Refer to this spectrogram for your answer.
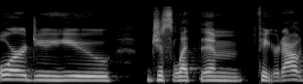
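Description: A woman's medium-pitched voice in an animated tone, on a very clean recording with a silent background. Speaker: podcast host interviewer. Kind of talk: casual interview chat. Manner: animated, laughs often.

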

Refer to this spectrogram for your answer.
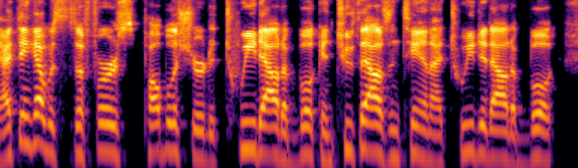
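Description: The speaker has an American accent. The pace is moderate and the intonation fairly even. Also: man. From Oklahoma, US. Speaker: book publisher. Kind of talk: interview. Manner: repeats words, occasional stumbles.

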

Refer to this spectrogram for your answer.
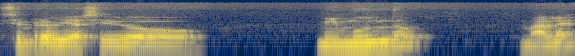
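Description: At a fairly slow pace, a man with an unremarkable speaking voice talks at a medium pitch with ordinary variation. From Catalonia, Barcelona. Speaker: e-commerce entrepreneur. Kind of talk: interview.

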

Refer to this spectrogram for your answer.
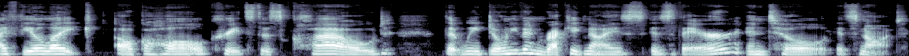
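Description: A woman speaks at a fairly slow pace on a very clean recording with a silent background. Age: 40s. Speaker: business and well-being mentor. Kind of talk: casual interview chat.

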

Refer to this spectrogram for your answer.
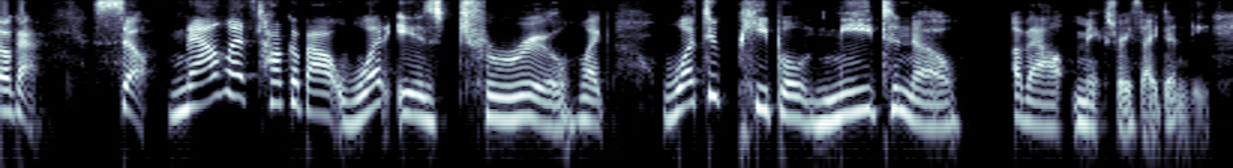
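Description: Very wide pitch swings mark this fairly slow delivery, recorded very cleanly against a silent background with a dry, close sound and no echo. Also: woman, medium pitch for a woman. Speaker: podcast host and PhD student. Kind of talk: interview, casual chat.

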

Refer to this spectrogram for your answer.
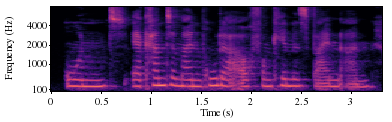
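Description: A woman speaks very slowly in a fairly high, somewhat breathy voice with a dark, mellow tone and flat, monotone intonation. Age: 40s. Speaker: freelance writer and author. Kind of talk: interview conversation.

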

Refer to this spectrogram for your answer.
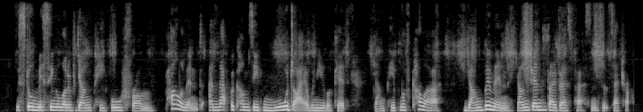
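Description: With an Australian accent, a woman speaks fairly quickly in a dark, mellow, medium-pitched voice with fairly even intonation, the sound dry and close with no echo. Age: 20s. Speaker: youth activist and speaker. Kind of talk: interview.

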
